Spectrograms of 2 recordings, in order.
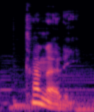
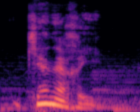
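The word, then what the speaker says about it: canari: in the Let's Play, I thought that this was like Japanese syllabary because it's just 3 syllables, Kanari. So I thought it was Kanari, something like that. No, it turns out that Canary is how you say canary in French.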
